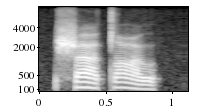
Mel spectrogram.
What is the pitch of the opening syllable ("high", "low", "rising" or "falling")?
falling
